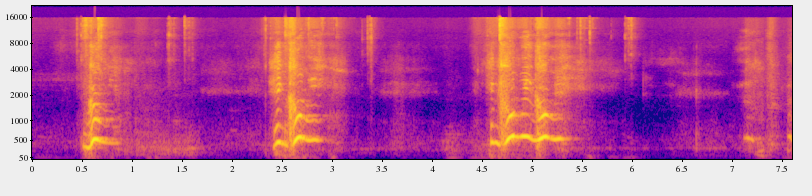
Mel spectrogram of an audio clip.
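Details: Labrador Retriever called Coco, indoors in a small room: four short, tonal bark-yelps that rise and bend, spaced about two seconds apart, with the third burst longer and wavering and a faint final one trailing off.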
